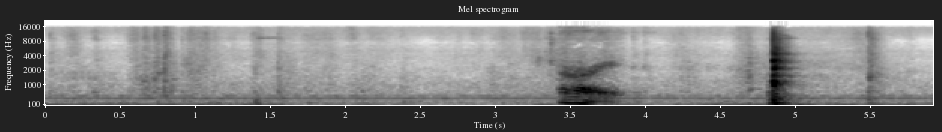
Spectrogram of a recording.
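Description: Cards shuffle and tap together.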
